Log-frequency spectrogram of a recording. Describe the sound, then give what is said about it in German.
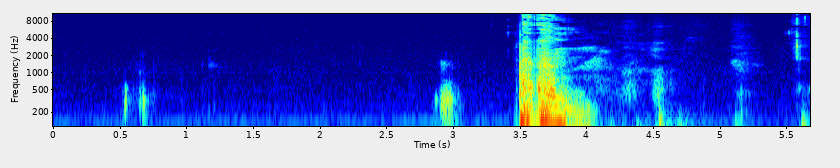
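Someone takes a sip of water: two faint clicks and a soft gulp, then a loud, harsh throat-clearing burst followed by low, rumbling swallowing noises. No one speaks. “Ich muss mal gerade einen Schluck Wasser trinken, sonst klinge ich auch wie Groot.”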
